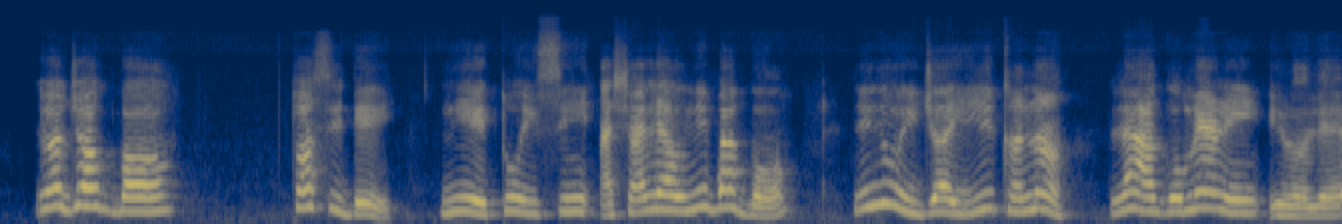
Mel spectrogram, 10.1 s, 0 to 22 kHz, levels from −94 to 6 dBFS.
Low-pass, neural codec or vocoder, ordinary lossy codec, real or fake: 14.4 kHz; codec, 32 kHz, 1.9 kbps, SNAC; Opus, 32 kbps; fake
